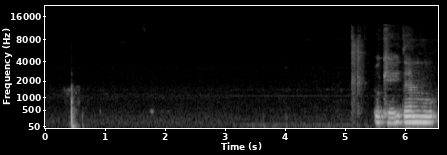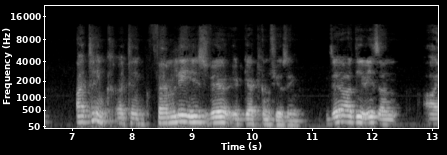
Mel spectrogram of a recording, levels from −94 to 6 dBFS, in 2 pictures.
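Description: At 5.13 s a packet arrived late and the jitter buffer ran dry, causing a short stall from a late packet. The receiver held the last sound for 70 ms until the packet turned up, then carried on with nothing lost, leaving the playback 70 ms further behind.

From 5.26 to 5.46 s a burst of packet loss follows. Several packets in a row were lost, so the receiver extended the last sound and faded it down. About 60 ms of the speech is gone, heard as a held, dimming sound before the audio resumes further along.

Inside that stretch, from 5.38 to 5.44 s, there is also a short concealed packet loss. 40 ms never reached the decoder in time, and the receiver patched it by continuing the preceding sound, which gives a brief smear where a quick consonant can disappear.

From 6.0 to 10.26 s a call bitrate drop sets in. The bandwidth estimate fell and the encoder went from 48 to 13 kbps, staying at the lowest rate for 2.72 s. 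The speech turns coarse, watery and dull, with the highs trimmed away.

From 9.98 to 10.68 s, overlapping the end of that drop, a jitter buffer speed-up occurs. The buffer held more audio than its target, so the receiver removed small pitch-period slices, about 50 ms in total. The speech runs at 107% with unchanged pitch and sounds slightly hurried.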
